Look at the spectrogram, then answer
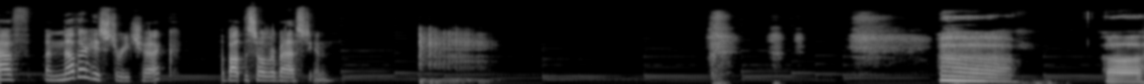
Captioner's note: dice clacks; chuckles and sighs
